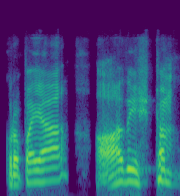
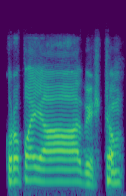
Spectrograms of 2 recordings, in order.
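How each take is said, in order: First: The two words are said separately, vowels unmerged. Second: The two words are merged into one word. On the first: "కృపయా ఆవిష్టం అని చెప్పుకోవాలి" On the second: "కలిపితే కృపయావిష్టం అయింది"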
